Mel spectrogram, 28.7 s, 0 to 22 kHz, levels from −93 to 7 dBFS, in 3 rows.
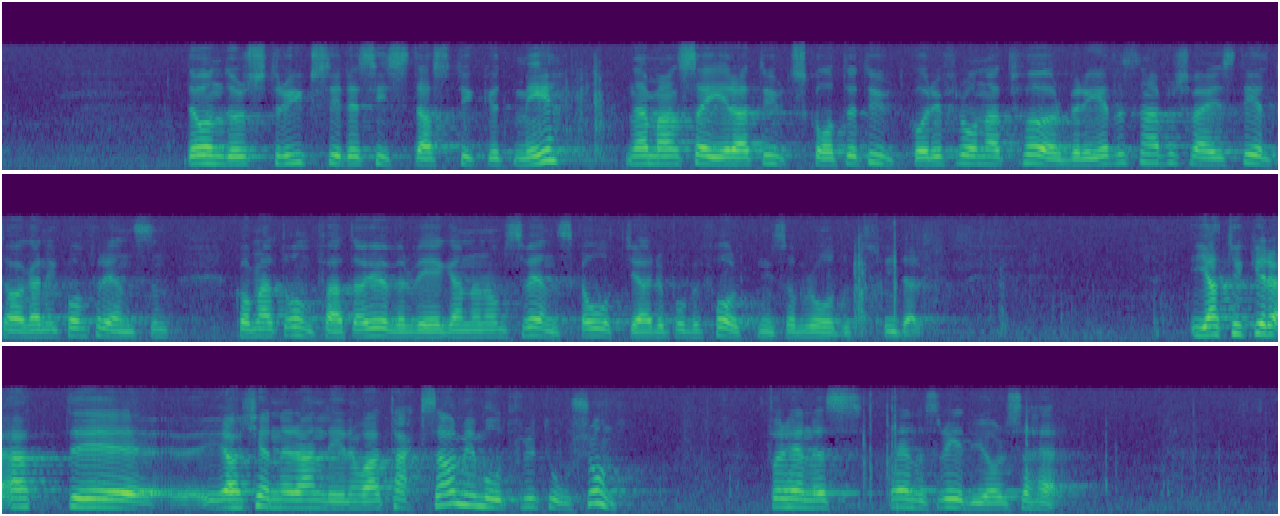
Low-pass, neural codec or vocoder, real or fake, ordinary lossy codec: none; none; real; none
